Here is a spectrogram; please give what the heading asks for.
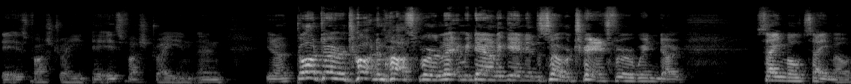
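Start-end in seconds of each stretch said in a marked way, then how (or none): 3.0-6.8 loud, laid-on, put-on Southern American accent. Football fan talking about his club's transfer news, in a Southern American accent. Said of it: "what that Southern American accent was for".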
